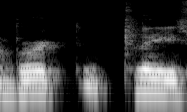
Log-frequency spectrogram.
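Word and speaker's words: BirdCLEF: is what it's called the bird clay or bird clay's french hence i do not pronounce the f the bird clay task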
